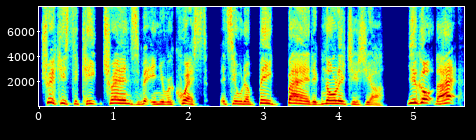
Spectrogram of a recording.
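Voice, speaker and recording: An actor voicing a young, earnest, easily spooked counterculture club kid in a video game, with slangy, deadpan drawl. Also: male voice, high voice, moderate pace, vocal fry, no echo, studio quality, full character voice. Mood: focused, wary.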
